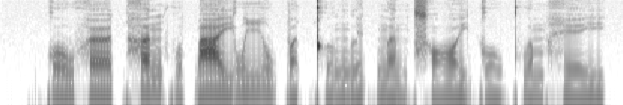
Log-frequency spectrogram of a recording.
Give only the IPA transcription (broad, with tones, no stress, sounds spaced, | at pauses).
k o˨˥ w h œː˥ t̚ h ɐ˥ n kʷ ɐ˨ p̚ aː˥ j w iː˥ w p ɐ˨ t̚ kʰ ʊ˨˧ ŋ l ɪ˨˥ k̚ n̪ ɐ˨˩ n t͡sʰ ɔː˨˥ j k o˨ w kʷʰ ɐ˨˥ m h e˨˥ j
